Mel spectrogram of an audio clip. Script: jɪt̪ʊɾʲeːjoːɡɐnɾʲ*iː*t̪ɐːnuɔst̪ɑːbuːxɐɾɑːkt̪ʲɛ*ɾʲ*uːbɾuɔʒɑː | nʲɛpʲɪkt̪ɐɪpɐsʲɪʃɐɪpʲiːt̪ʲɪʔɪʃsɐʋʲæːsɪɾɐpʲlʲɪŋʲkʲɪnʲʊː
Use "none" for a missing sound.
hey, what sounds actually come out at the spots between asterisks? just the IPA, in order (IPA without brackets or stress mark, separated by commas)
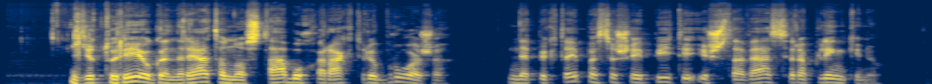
æː, ɾʲ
